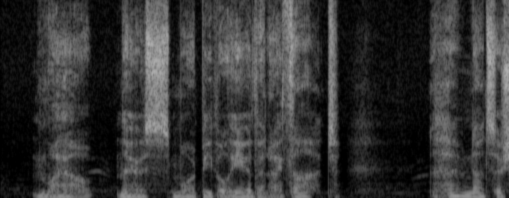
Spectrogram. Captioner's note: party ambience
